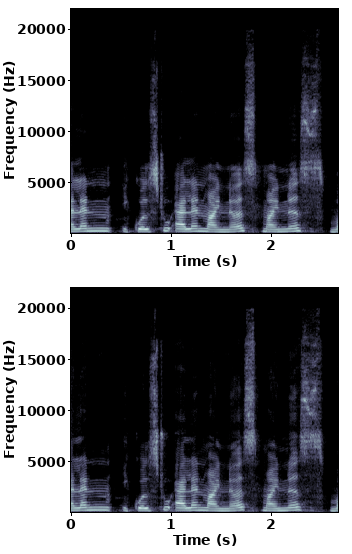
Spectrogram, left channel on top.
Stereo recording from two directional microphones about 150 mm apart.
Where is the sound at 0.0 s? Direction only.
20° left (ahead or behind).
